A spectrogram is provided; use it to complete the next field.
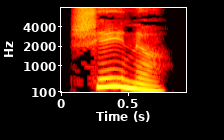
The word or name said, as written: ಶ್ಯೇನ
